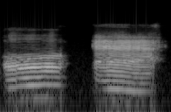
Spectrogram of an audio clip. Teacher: your tongue is still low but you say it in the front of your mouth instead of the back so ah ah you can almost throw the sound forward but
